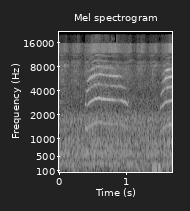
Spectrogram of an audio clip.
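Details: A kitten frightened by Tiger's actions lets out one drawn-out, slightly falling meow, followed by the start of another, while low murmuring continues in the background.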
